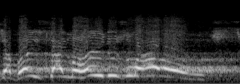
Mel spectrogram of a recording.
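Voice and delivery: high, loud and drawn-out preachy sing-song; imitating a mussar preacher. Rabbi mimicking a Friday mussar preacher for his students, high and drawn-out. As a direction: ham up the fervent shmooze speaker, stretching every word. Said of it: "a Friday Mussar Shmooze where he says".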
